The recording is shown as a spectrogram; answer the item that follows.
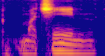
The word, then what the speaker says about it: Makiina: a play on words it entices Mexican people to pronounce it like Machin which means badass in Spanish it also makes people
